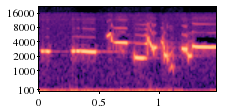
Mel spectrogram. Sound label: meadowlark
